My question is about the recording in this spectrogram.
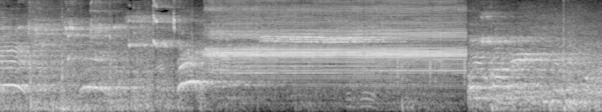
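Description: A gym scoreboard buzzer sounds one long steady tone for nearly three seconds, starting about two seconds in and cutting off abruptly. Before and after it, sneakers squeak on the hardwood court and a basketball bounces.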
